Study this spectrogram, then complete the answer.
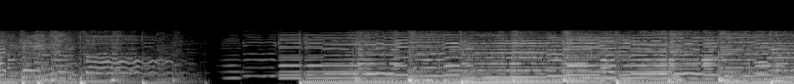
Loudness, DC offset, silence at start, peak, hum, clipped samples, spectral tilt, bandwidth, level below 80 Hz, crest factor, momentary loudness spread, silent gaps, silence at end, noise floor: -21 LUFS; under 0.1%; 0 s; -6 dBFS; none; under 0.1%; -11.5 dB/octave; 5.2 kHz; -28 dBFS; 14 dB; 13 LU; none; 0 s; -45 dBFS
